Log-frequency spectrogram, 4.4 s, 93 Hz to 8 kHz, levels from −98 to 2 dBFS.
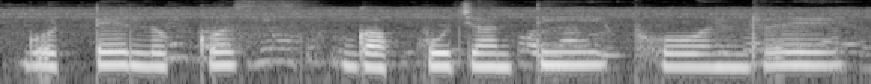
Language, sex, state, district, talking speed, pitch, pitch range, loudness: Odia, female, Odisha, Khordha, 70 wpm, 255 Hz, 240-260 Hz, -18 LUFS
